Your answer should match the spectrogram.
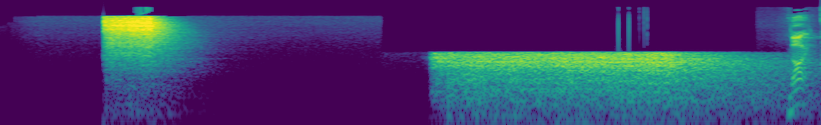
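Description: Compressed air from an air compressor blasts through a pipe to fire a straw: a sharp hiss about a second in that dies away within a second. A second, longer and duller rush of air follows a few seconds later, steady for over two seconds and fading near the end.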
